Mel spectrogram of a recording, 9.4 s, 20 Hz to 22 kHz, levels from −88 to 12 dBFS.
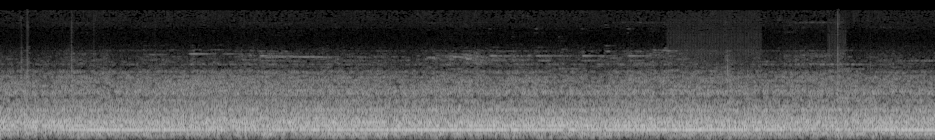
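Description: From 6.66 s to the end, computer load shifts the shared audio ground, causing computer activity noise: a faint buzz pulsing roughly 70 times a second.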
